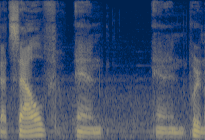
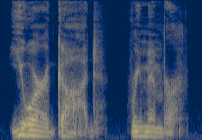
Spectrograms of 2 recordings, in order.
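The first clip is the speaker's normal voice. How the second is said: hushed, whispered voice. Leaning in close to an injured companion in a game scene: whispering. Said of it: "I lean in and whisper to him".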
